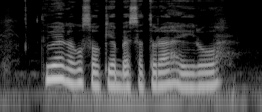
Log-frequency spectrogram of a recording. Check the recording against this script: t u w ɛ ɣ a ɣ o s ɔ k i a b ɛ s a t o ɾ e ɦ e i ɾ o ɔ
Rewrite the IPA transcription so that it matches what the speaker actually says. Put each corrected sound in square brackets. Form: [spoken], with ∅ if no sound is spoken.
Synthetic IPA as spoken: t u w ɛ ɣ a ɣ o s ɔ k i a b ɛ s a t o ɾ [a] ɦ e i ɾ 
